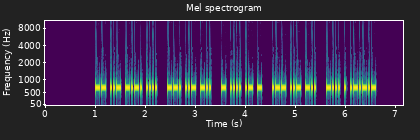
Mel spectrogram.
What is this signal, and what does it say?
Morse code, heard as a keyed tone, about 37 wpm, 700 Hz. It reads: MUCH GUD THAT WUD BE.
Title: Sentences from Top 200 Words and Abbreviations 40wpm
